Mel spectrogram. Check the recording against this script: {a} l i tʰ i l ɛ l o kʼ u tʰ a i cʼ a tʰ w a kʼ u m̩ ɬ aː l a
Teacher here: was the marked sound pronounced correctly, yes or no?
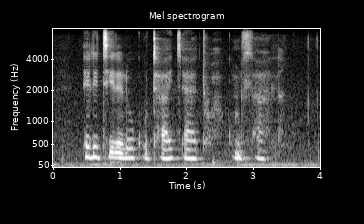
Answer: no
